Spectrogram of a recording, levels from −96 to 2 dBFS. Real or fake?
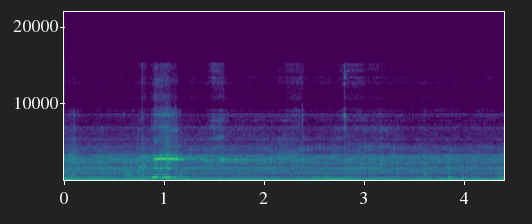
fake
